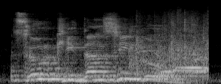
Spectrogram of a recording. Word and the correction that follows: Córki Dancingu: Pronounce the Polish, please. – Córki Dancingu. – No. But yeah, when they say the name of the band in Polish, Córki Dancingu.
